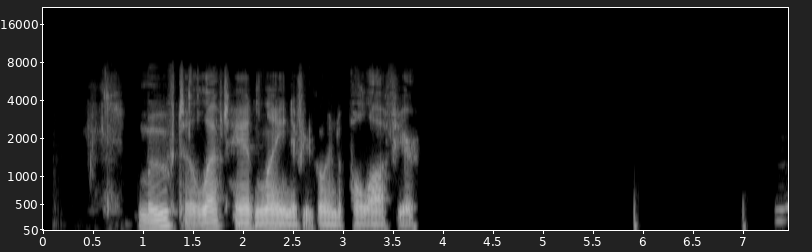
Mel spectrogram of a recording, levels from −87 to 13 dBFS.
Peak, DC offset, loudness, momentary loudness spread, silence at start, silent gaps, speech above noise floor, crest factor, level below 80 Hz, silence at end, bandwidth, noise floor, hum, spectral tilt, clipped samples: -2 dBFS; under 0.1%; -20 LUFS; 15 LU; 0.6 s; none; 67 dB; 20 dB; -50 dBFS; 0 s; 7.2 kHz; -86 dBFS; none; -6 dB/octave; under 0.1%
